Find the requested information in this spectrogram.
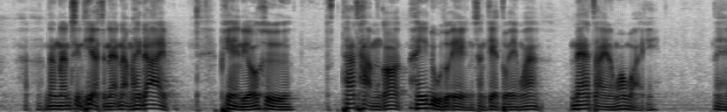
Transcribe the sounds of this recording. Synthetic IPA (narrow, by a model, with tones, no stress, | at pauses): ʔda˧ŋna˦˥nsi˨˩ŋt̪ʰi˥˩a˨˩t͡ɕa˨˩nɛ˦˥na˧mha˥˩jdaː˥˩j | pʰeː˧ŋjaː˨˩di˧əkɔ˥kʰɯː˧ | t̪ʰaː˥˩t̪ʰa˧mkɔː˥˩ha˥˩jduː˧t̪u˧ɐʔeː˧ŋsa˩˦ŋkeː˨˩t̪ːu˧ɐʔeː˧ŋwaː˥˩ | nɛː˥˩t͡ɕa˧jna˦˥waː˥˩wa̰˩˦j | na˦˥˦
